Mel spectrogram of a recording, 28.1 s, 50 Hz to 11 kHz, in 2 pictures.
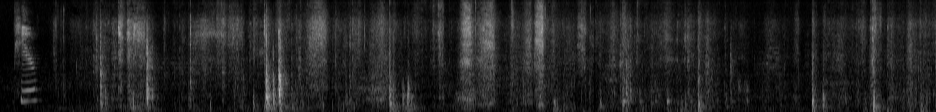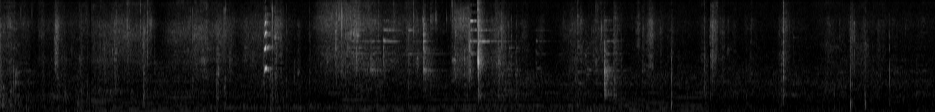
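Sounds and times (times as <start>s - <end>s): packaging being handled: 0.8s - 27.6s
hard parts knocking and thudding: 1.4s - 15.4s.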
